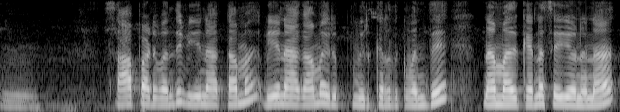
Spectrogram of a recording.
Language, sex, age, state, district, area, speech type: Tamil, female, 30-45, Tamil Nadu, Coimbatore, rural, spontaneous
